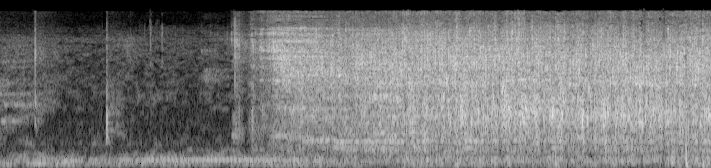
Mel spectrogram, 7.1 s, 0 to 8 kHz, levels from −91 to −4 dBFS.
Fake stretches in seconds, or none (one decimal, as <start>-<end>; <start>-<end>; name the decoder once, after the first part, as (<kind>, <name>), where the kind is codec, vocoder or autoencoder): none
